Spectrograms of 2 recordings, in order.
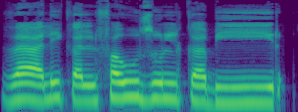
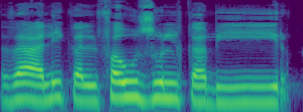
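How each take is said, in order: The two takes are said the same way.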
